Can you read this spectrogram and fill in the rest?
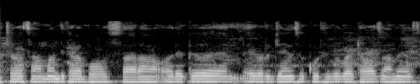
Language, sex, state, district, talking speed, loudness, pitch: Hindi, male, Himachal Pradesh, Shimla, 170 wpm, -15 LUFS, 125 Hz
